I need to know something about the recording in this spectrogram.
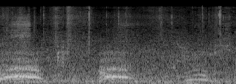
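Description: Children's voices hooting and laughing in play: two short, arching calls, one at the start and another about a second later.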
